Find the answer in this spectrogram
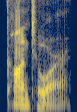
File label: "contour", American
